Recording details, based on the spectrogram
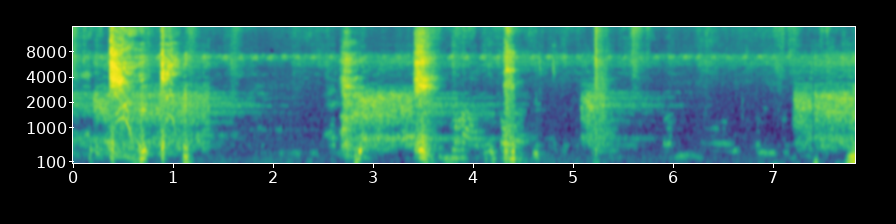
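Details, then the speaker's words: Repeated harsh coughing bursts with throat clearing and quiet gaps; the speaker then apologizes, saying they really have a cough. "basama, pasensya na kayo. Talagang inuubo ko eh."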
